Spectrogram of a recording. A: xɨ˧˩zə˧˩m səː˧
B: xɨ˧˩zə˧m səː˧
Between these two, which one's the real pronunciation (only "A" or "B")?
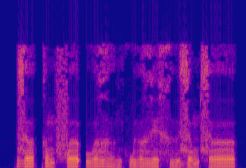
A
